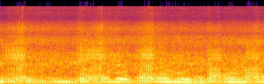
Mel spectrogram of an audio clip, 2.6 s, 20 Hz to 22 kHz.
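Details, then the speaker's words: Honda Wave CX110 revving: engine stumbles in uneven bursts; the misfire persisted after a new spark plug and a carburetor check, and was caused by a faulty CDI, fixed by converting to a 4-pin CDI. "Bumili ka lang ng bagong cdi kasi ito Sira na to ah binuga na namin to ng wd40 pero Ganon pa rin"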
